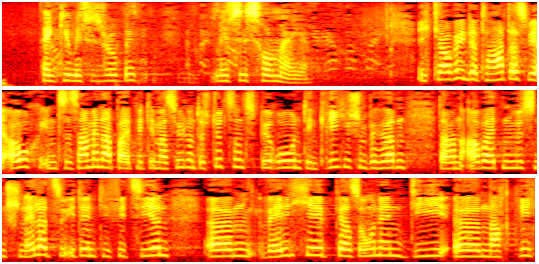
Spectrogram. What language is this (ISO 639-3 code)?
deu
